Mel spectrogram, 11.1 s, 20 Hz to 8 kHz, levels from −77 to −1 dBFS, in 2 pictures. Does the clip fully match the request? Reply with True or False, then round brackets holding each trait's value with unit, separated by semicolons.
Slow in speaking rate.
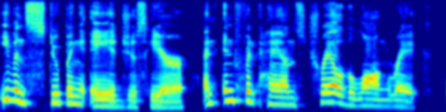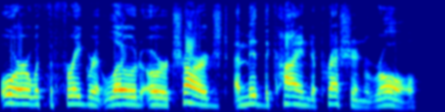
True (125 wpm)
